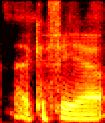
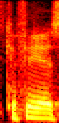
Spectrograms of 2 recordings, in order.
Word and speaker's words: kefir: Well, I always want to say kefir. Americans generally say kefir, and I remember Kiefer Sutherland is the only one. But I don't think that's right. I think we might say it, but I think we're saying it wrong.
